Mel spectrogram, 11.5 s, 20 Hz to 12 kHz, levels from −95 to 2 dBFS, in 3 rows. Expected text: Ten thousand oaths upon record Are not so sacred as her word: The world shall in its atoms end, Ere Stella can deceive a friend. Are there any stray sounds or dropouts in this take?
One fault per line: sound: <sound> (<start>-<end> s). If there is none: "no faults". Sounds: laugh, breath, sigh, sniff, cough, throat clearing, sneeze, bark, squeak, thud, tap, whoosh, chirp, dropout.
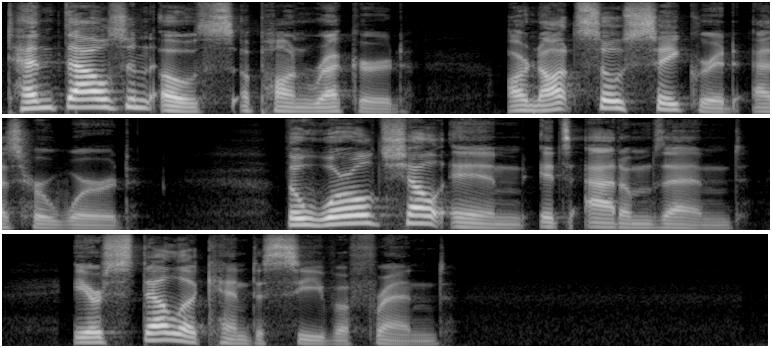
no faults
